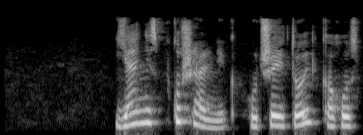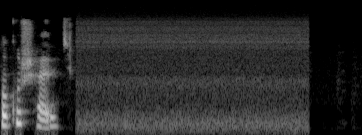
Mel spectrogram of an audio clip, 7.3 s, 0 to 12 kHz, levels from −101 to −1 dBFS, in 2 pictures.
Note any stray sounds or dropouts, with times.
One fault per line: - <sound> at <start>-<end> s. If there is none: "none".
none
